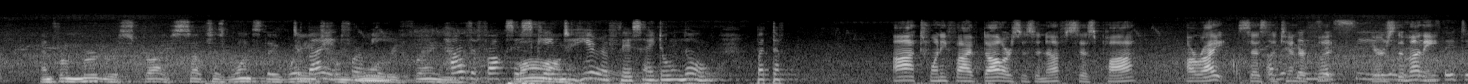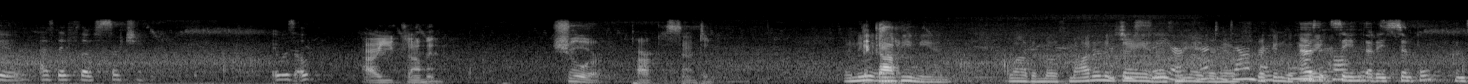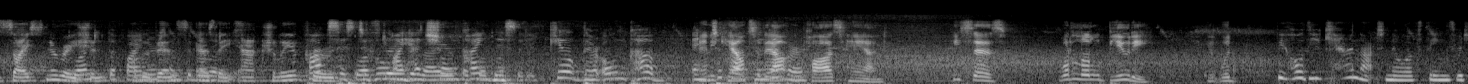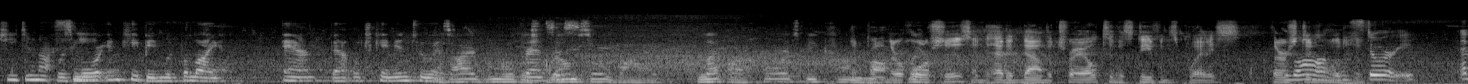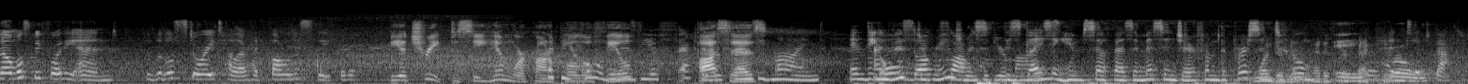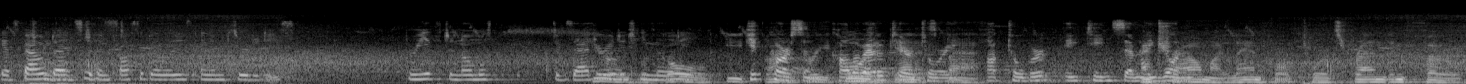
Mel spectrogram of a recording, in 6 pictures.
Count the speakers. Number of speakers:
9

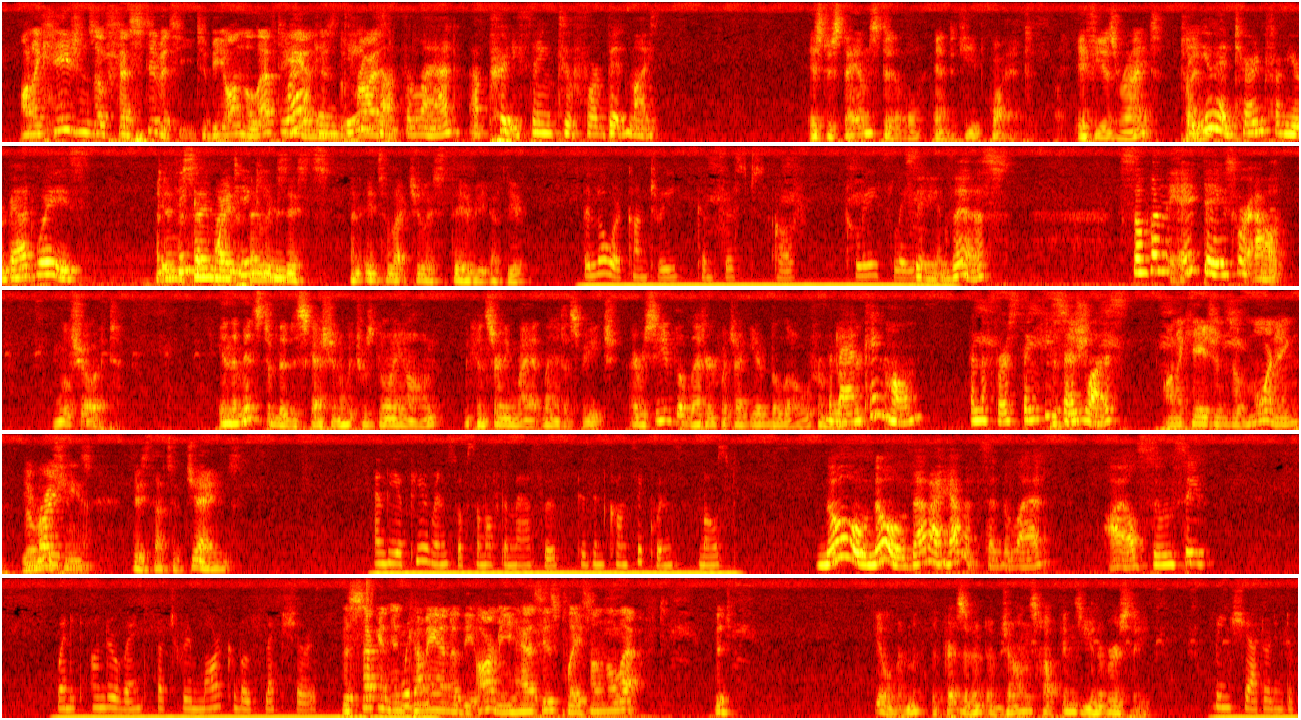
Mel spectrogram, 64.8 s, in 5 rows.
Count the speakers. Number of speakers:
6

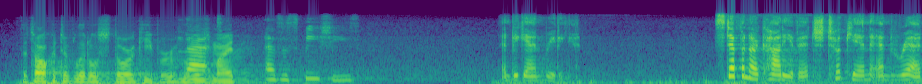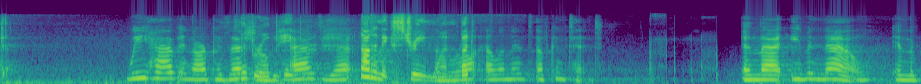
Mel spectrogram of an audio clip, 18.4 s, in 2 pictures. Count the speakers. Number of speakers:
3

